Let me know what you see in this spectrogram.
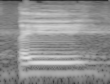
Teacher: Yang penting enggak ada hamesnya, enggak ada angin yang keluar.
